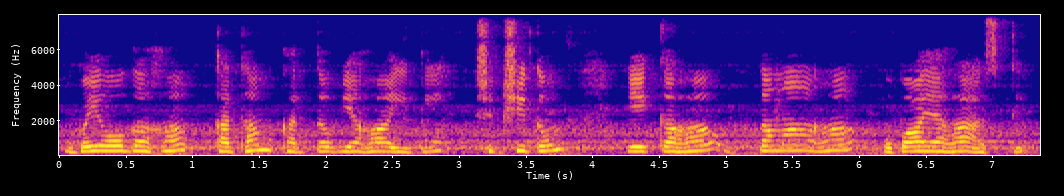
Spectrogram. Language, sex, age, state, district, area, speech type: Sanskrit, female, 18-30, Tamil Nadu, Dharmapuri, rural, spontaneous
